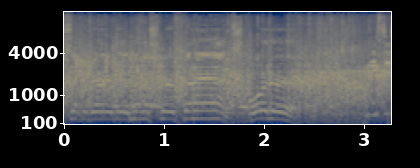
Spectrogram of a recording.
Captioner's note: some Applause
